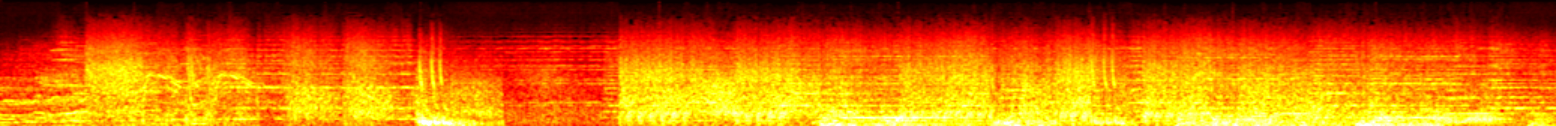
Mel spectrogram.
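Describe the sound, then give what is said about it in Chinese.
Gunfire and grenade explosions fill a battle scene with dense, crackling bursts of shots and heavy blasts running almost continuously. The barrage drops briefly into a short lull near the middle, then resumes at full loudness. “对松井的接待是从地雷开始的，没有随着地雷上天的敌人，就请你享受着仇恨的子弹，尝尝手榴弹的滋味吧。”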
